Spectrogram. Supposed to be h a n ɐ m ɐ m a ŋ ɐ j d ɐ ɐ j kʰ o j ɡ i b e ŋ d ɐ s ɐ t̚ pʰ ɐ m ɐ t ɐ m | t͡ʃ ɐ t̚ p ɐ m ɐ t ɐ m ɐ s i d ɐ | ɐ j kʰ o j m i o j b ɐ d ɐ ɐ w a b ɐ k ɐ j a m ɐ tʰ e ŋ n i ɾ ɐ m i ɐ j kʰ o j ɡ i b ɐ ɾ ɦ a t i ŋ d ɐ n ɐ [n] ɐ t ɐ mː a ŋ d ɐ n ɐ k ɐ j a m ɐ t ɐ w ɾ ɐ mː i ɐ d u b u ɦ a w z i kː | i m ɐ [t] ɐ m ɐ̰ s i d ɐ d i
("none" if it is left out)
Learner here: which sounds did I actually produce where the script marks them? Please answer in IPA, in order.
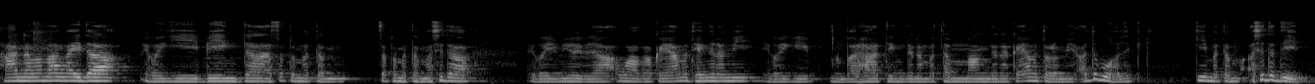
m, t

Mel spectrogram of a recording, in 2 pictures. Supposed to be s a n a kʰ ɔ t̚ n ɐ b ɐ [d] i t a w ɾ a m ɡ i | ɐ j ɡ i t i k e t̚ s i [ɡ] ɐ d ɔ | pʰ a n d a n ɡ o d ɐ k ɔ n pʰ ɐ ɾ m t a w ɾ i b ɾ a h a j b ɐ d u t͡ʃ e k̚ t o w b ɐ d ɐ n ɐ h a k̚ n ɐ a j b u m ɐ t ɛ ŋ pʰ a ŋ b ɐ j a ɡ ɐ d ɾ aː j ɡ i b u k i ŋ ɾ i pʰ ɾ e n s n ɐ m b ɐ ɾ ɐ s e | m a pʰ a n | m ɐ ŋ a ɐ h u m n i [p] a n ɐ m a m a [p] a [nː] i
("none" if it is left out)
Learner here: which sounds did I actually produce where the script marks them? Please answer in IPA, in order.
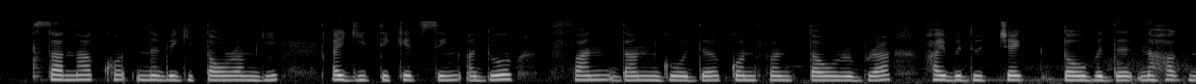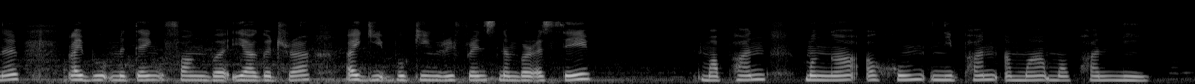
ɡ, ŋ, pʰ, pʰ, nː

